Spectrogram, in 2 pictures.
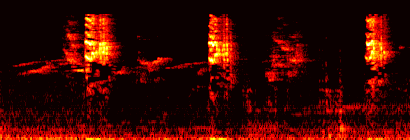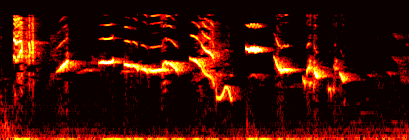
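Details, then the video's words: White-rumped shama, a prize-winning singer, in full song with tail spread, used to provoke other shamas: scattered harsh high bursts, then a run of whistled rising and falling notes. "Pancingan Kacer Juara Gacor FullEmosi Buka Ekor KONSLET memancing KACER LAIN"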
